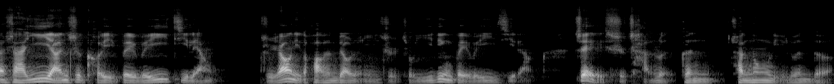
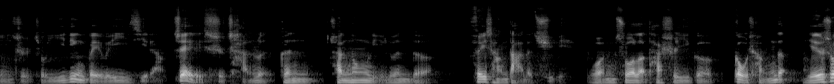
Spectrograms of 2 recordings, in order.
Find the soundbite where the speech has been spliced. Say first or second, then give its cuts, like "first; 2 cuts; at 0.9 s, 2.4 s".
second; 1 cut; at 1.7 s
